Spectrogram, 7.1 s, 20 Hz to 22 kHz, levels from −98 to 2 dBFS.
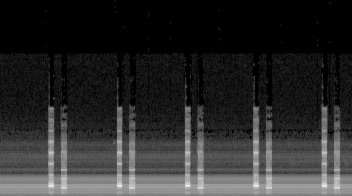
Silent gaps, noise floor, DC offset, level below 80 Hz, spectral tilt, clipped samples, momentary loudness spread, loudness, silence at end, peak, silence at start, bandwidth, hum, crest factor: none; -32 dBFS; under 0.1%; -78 dBFS; 0.5 dB/octave; under 0.1%; 21 LU; -13 LUFS; 0 s; 0 dBFS; 0 s; 10.5 kHz; none; 16 dB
